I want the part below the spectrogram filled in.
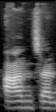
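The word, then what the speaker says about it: answer: लेकिन इसका सही उच्चारण क्या होता है बच्चों? आंसर। देखिए यहां पर इसको हम लोग पढ़ते हैं आंसर।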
